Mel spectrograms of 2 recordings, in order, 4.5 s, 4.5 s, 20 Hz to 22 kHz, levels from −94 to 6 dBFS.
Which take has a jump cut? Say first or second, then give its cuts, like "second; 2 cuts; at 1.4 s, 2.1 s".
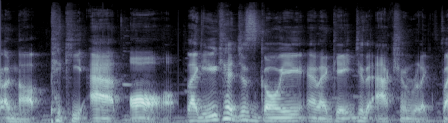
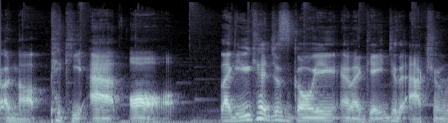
first; 1 cut; at 1.7 s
